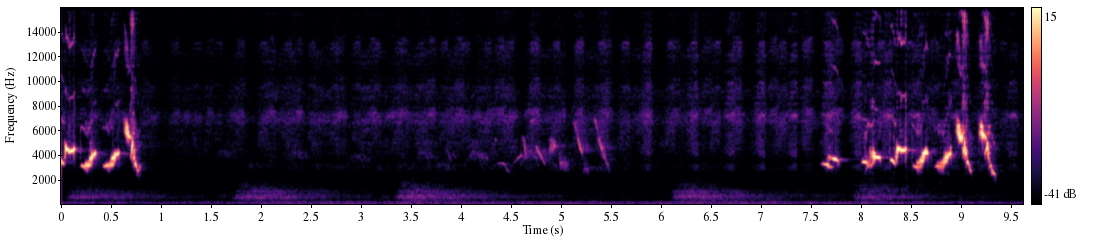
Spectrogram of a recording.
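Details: Double-collared seedeater (Sporophila caerulescens) in strong song: rapid, high twittering phrases of sharp notes, one burst at the start and a longer one at the end, with a quiet pause between.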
